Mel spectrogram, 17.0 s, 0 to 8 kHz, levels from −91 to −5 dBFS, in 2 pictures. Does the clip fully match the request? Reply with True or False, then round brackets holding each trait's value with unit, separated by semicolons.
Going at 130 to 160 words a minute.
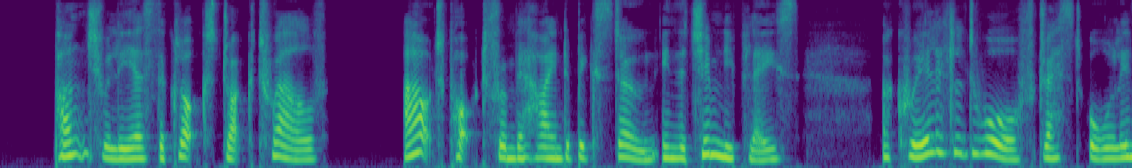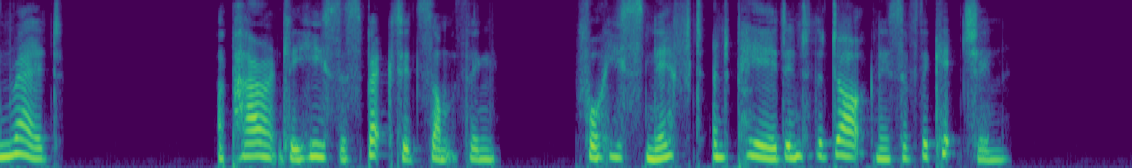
True (140 wpm)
